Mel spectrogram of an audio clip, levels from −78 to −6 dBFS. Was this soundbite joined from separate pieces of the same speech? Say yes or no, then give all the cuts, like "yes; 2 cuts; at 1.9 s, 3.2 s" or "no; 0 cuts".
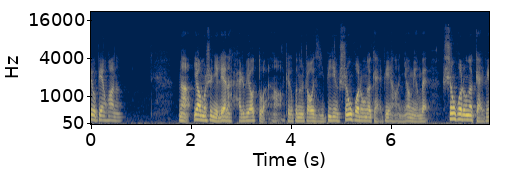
yes; 1 cut; at 2.8 s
